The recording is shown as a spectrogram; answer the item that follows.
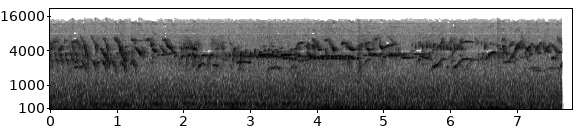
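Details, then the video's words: Canaries singing together in November, a lively stream of rapid chirps, fluttering trills and thin whistles overlapping continuously before ending abruptly, low hum beneath. "Canaries singing in november."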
